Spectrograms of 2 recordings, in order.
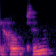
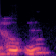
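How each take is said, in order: First: The middle consonant is a clear t. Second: The middle consonant is a glottal stop. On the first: "I don't say Houghton" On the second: "I have that glottal stop"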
